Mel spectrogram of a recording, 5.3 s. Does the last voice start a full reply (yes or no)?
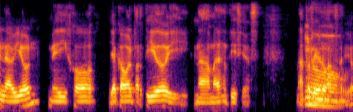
no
